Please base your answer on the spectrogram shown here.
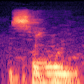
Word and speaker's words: Seúl: Seúl. Profe, ¿esa es una palabra aguda? Sí, porque la fuerza de voz está en la sílaba un, que es la última.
